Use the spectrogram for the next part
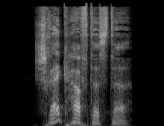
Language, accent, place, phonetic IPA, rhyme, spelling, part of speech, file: German, Germany, Berlin, [ˈʃʁɛkhaftəstə], -ɛkhaftəstə, schreckhafteste, adjective, De-schreckhafteste.ogg
- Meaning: inflection of schreckhaft: 1. strong/mixed nominative/accusative feminine singular superlative degree 2. strong nominative/accusative plural superlative degree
